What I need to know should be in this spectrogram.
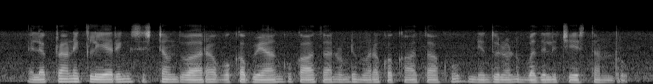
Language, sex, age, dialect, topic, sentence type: Telugu, male, 18-24, Telangana, banking, statement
